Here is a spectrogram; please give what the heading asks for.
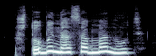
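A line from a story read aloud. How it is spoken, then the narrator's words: Laughing. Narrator (Russian): рассмеялся Нагиев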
